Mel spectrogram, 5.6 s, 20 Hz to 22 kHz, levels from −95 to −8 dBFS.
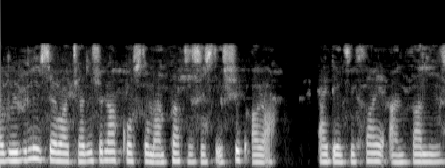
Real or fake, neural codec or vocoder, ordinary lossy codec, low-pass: fake; codec, 16 kHz, 8 kbps, FunCodec, trained on LibriTTS, 25 frames a second; none; 7.2 kHz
